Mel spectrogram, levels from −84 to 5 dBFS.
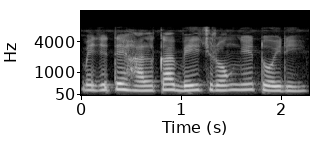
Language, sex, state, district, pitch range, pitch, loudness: Bengali, female, West Bengal, Alipurduar, 205-235 Hz, 220 Hz, -16 LUFS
